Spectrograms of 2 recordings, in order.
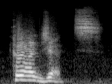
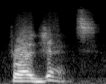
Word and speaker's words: project: get is a noun, project. But when you place stress on the second syllable, what you get or what you have is a verb, project.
